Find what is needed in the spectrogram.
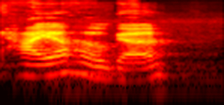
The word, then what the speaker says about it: Cuyahoga: Kiyoga. Kiyoga. – Kaga. It's Cuyahoga Falls. – Anyway. – Or if you want to way over enunciate it, Cuyahoga.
